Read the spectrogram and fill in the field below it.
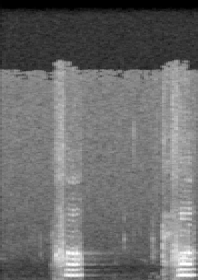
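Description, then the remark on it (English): A person imitates cricket chirping with their voice: two short, moderately loud, tonal squeaks separated by about a second of quiet, each with a bright, slightly nasal pitch. “That's my cricket noise. That's cricket.”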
